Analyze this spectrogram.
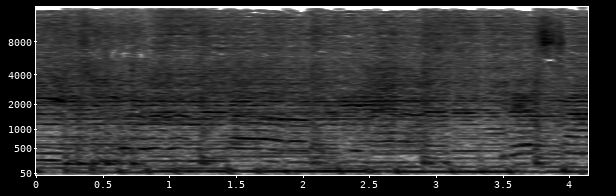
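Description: Background rock music with a strong, steady bass.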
